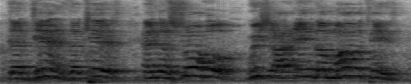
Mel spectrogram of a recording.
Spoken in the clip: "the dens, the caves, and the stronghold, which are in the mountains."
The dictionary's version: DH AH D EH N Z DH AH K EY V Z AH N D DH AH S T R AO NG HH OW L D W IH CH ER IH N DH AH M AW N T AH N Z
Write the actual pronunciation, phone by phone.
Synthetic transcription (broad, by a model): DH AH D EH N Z DH AH K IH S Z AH N DH AH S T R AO HH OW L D W IH CH ER IH N DH AH M AW N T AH N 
